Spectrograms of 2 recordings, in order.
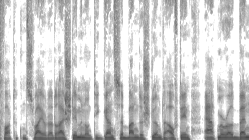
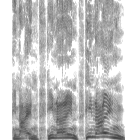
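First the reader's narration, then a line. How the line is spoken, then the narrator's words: Angry impatient roar. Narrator (German): brüllte er und fluchte über ihre Langsamkeit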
